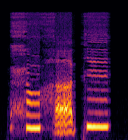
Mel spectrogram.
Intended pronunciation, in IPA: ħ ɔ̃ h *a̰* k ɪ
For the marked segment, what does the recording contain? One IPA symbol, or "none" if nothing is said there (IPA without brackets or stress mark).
a̰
